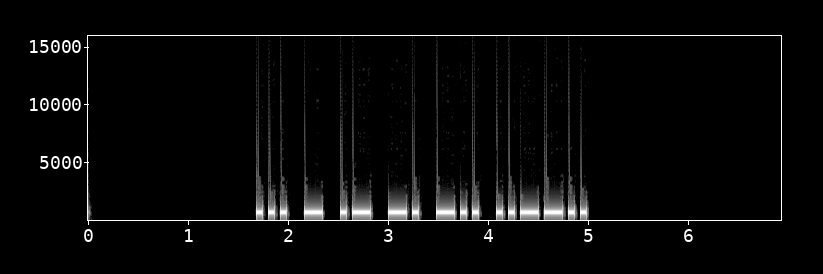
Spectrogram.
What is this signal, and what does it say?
Morse code, heard as a keyed tone, about 20 wpm, 700 Hz. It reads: STAND?
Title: 4x Word-Spacing - Sentences from Top 300 Words - 20wpm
